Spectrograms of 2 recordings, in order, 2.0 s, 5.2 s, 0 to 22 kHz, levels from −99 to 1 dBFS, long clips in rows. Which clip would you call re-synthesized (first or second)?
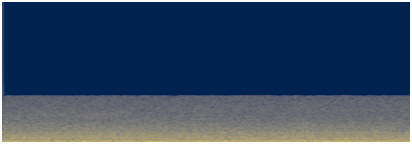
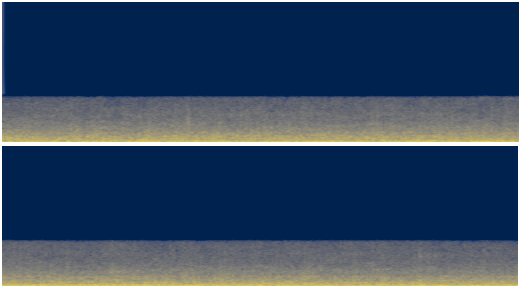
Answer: second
